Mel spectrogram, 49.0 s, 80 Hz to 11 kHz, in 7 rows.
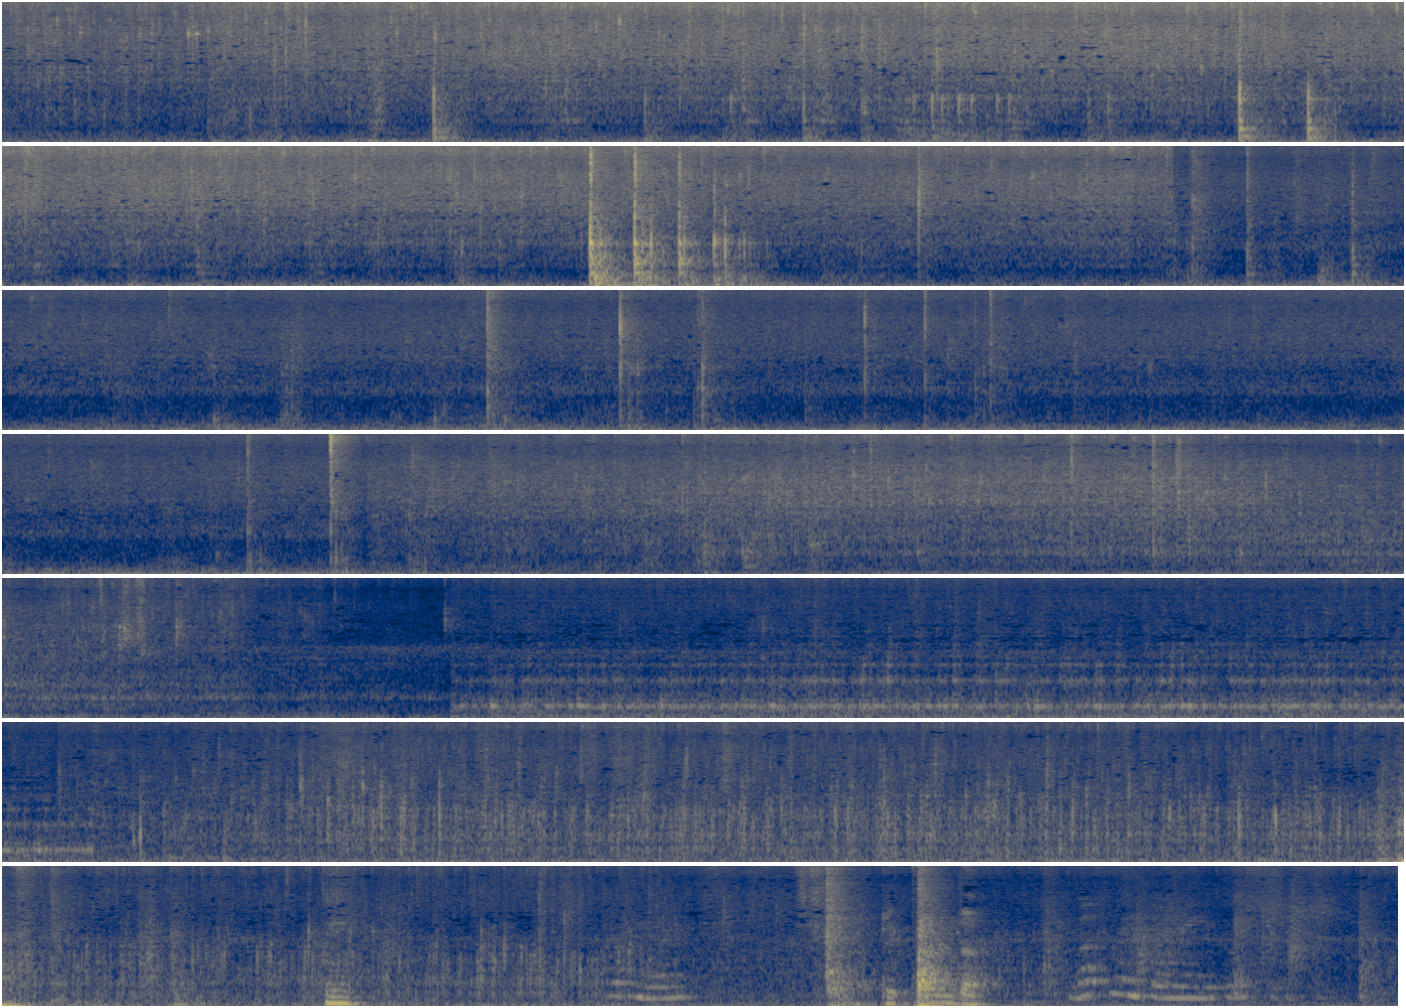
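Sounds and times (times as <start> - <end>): stew sizzling and bubbling: 0.0 - 49.0
broth pouring: 27.2 - 45.8.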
